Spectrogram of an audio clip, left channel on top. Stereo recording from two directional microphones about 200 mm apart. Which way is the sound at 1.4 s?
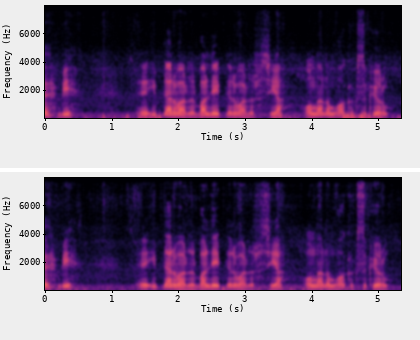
20° left (ahead or behind).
